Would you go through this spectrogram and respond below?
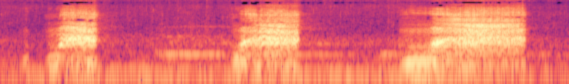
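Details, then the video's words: Screaming goat giving birth for the first time, outdoors: three harsh, drawn-out bleats roughly every one and a half seconds, the last longest and wavering, with a faint steady tone between calls. "Screaming goat giving birth"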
